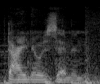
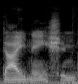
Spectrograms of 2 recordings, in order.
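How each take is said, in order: First: The name is said with four syllables. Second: The name is said with three syllables. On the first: The speaker calls it right. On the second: The speaker calls it wrong.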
